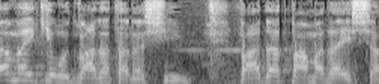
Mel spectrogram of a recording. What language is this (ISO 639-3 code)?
heb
